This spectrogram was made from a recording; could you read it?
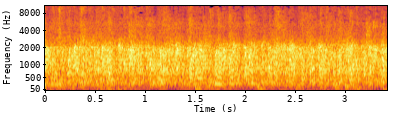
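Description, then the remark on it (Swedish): Sustained audience applause: dense, steady clapping from many hands filling the whole stretch at a fairly loud, even level, with no pauses or voices standing out. “Och ni ger en stor varm applåd.”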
